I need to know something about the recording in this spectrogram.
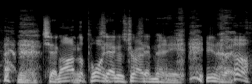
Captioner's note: both Laughing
